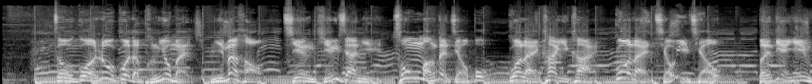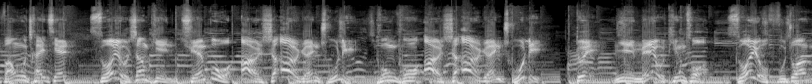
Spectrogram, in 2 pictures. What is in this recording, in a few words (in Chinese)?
百货广告配音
